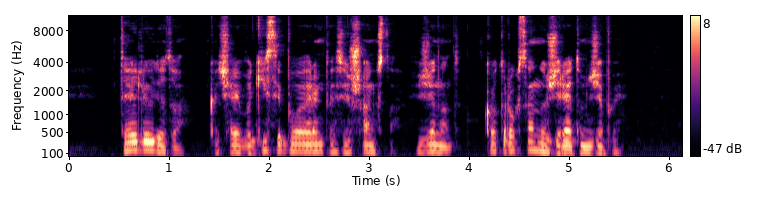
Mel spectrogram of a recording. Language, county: Lithuanian, Vilnius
